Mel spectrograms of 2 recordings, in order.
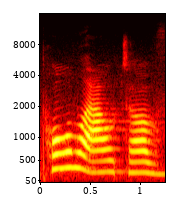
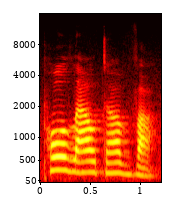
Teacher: Consonante vocal, consonante vocal, consonante vocal, como si fuera una palabra. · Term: linking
